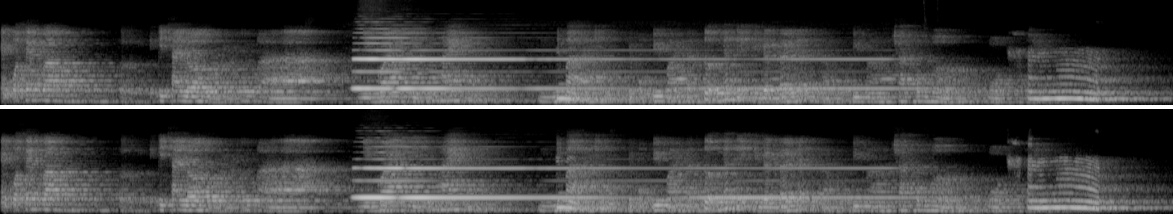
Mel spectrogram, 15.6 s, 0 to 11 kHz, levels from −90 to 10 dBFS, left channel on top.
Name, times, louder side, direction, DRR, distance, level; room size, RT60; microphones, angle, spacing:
voice 1, 0.0-4.1 4.7-6.5 7.2-8.0 8.4-12.8 13.2-13.4 13.6-13.9, equal, ahead, -6 dB, 1.1 m, -33 dB
Wind instrument woodwind instrument, 4.7-12.0, right 1 dB, 90° left, 0.9 m, -25 dB
voice 2, 7.4-8.3 13.7-14.7, right 1 dB, 70° right, 8 dB, 0.8 m, -27 dB
17.5 x 7.7 x 5.1 m, 3.0 s
head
